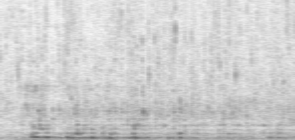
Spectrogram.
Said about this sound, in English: when they entered the apartment, they noticed that they could hear water running from upstairs.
